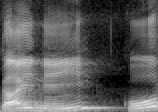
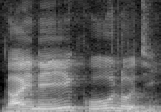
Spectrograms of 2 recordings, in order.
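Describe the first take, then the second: First: gynaecology said slowly, syllables drawn out; slow it down so they catch each part. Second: gynaecology stretched out syllable by syllable; very slow syllables. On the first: Teacher to students, slow gynaecology. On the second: Teacher drilling students, very slow syllables. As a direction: break gynaecology apart very slowly. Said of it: "ঠিক আছে?". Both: Shown as a demonstration.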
